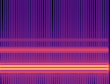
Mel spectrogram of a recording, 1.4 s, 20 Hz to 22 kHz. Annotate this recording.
Instrument samples > Synths / Electronic
I was messing around in FL Studio using a tool/synth called Fluctus. It's basically a synth which can produce up to 3 concurrent tones. With two sine waves, the second of which tuned to a just-intuned minor 3rd (386 cents) above the first tone, each tone makes a sort of "holding tone" that is reminiscent of land-line phones.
